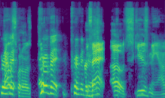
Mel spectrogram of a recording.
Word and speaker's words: Privet: The world will keep on spinning if you don't remember the exact friggin' 4 numbers on Privy Drive. Is that what it was? That was what it was. Privet.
